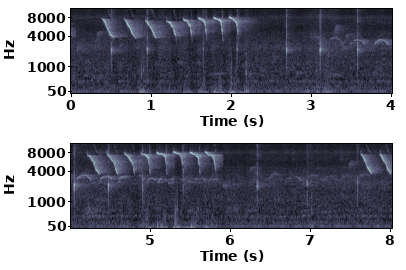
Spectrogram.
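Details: Plain sunbird song used to prompt other sunbirds to sing: rapid volleys of high, downward-swept chirps in fast series, with softer lower twitters between bursts and scattered faint clicks.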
